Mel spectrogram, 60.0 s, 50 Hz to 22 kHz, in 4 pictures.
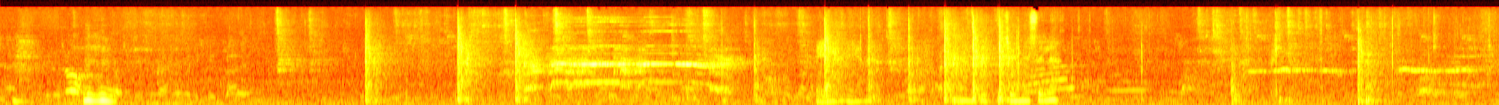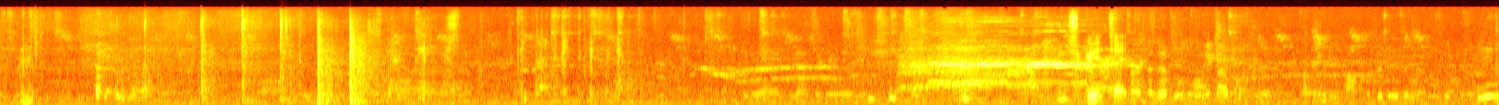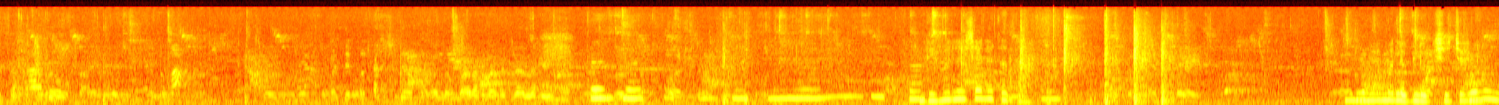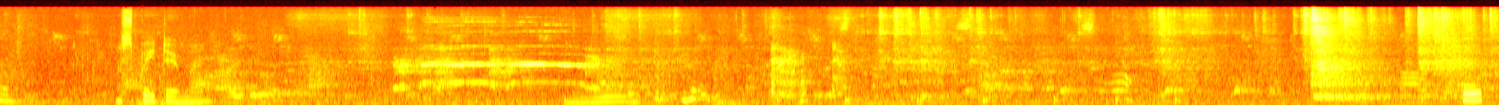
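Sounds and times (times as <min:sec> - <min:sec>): indistinct voices talking: 0:00.0 - 0:59.9.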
